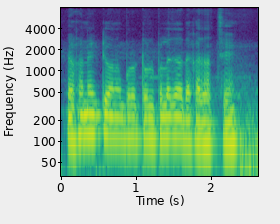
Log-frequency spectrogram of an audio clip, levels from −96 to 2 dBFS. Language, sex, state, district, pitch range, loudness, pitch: Bengali, male, West Bengal, Alipurduar, 95-110 Hz, -14 LUFS, 110 Hz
